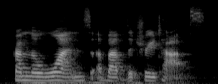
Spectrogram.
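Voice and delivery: ordinary delivery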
